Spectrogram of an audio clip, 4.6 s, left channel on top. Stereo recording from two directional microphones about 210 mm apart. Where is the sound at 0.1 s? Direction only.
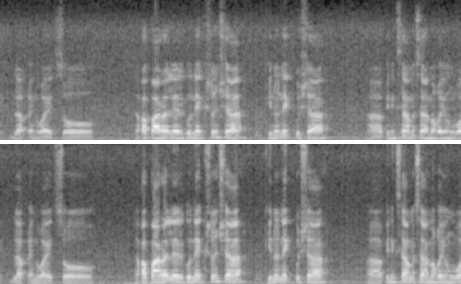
55° right (ahead or behind).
